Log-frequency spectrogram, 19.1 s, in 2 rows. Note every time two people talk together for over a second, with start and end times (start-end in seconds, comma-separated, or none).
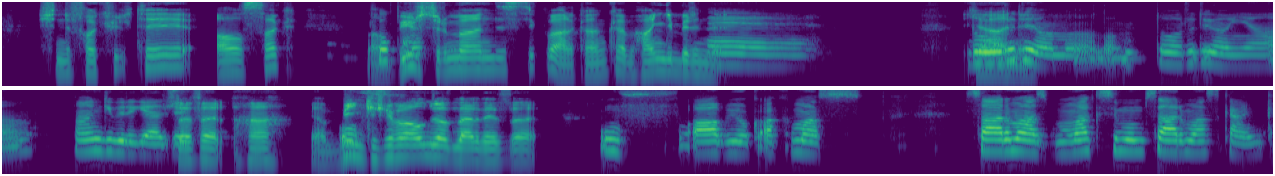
none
